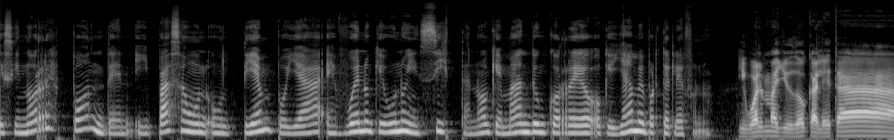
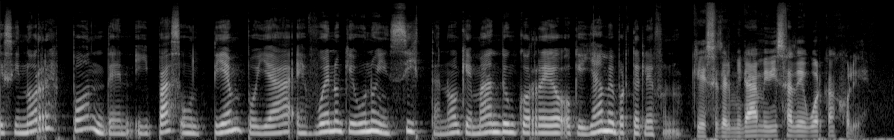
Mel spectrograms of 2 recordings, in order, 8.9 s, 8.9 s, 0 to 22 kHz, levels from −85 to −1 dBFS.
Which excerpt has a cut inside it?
second; 2 cuts; at 1.8 s, 6.9 s

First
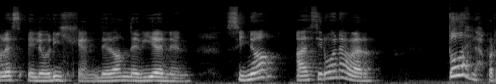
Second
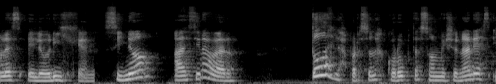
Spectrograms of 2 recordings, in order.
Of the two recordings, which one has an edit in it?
second; 2 cuts; at 0.9 s, 2.0 s

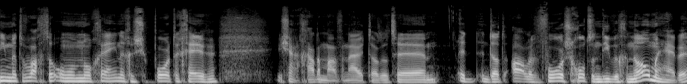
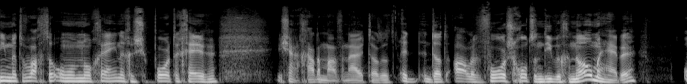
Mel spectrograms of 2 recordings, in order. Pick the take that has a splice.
second; 1 cut; at 3.9 s

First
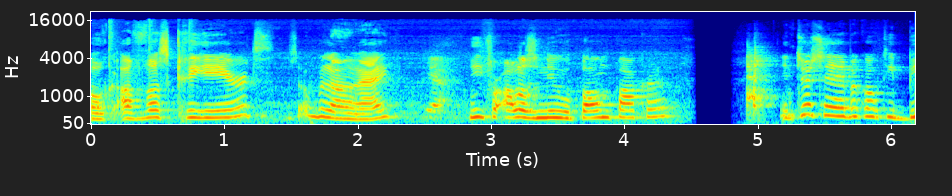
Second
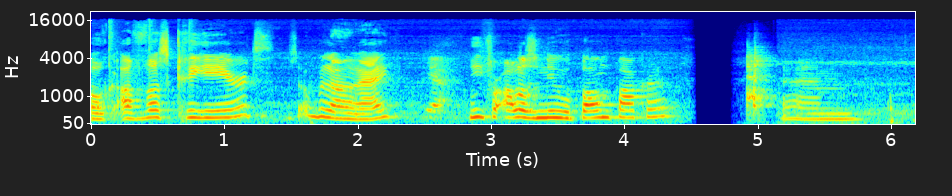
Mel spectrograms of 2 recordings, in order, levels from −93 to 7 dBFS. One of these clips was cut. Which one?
second; 1 cut; at 5.1 s

